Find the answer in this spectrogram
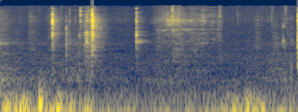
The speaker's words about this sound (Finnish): Irrota palautin jousi ja kara.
